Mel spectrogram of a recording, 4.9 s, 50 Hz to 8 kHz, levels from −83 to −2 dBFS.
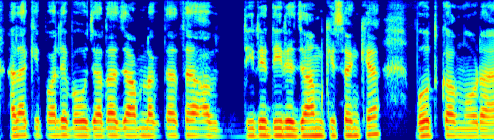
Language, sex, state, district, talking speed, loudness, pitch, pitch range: Hindi, male, Bihar, Begusarai, 205 wpm, -17 LUFS, 150 Hz, 150-155 Hz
